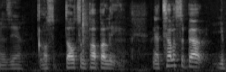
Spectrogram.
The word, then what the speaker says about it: Papalii: eyes and so it's it's been oh it's pronounced Papa Lee but there ' and by you know knowing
